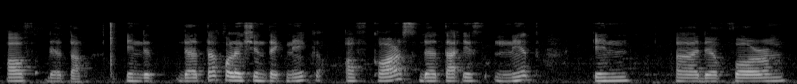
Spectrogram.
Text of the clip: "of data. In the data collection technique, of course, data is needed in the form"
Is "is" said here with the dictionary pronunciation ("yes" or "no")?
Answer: no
